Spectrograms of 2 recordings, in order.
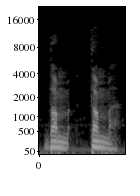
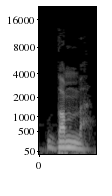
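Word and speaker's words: ضمة: Some people actually they don't say it with a dad. They say it with a dal. So they say dhamma. It's not dhamma. It's dhamma.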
